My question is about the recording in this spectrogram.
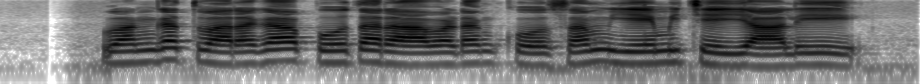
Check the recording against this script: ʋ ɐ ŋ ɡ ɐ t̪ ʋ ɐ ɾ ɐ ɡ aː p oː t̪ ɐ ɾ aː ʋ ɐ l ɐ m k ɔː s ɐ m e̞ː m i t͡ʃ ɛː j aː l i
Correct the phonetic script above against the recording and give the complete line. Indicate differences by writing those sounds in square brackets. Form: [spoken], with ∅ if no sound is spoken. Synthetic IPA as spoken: ʋ ɐ ŋ ɡ ɐ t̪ ʋ ɐ ɾ ɐ ɡ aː p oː t̪ ɐ ɾ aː ʋ ɐ [ɽ] ɐ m k ɔː s ɐ m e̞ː m i t͡ʃ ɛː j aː l i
